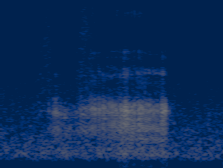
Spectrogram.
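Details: French bulldog snoring loudly enough to wake herself up: one loud, rasping snort-snore lasting about a second, then quiet.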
